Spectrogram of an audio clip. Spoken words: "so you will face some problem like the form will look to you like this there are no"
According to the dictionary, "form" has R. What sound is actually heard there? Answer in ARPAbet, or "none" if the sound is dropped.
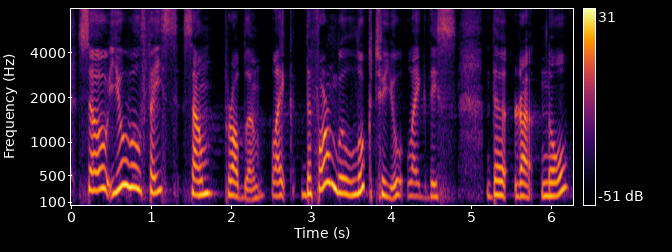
R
